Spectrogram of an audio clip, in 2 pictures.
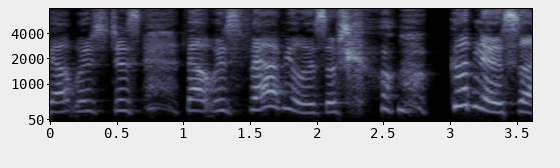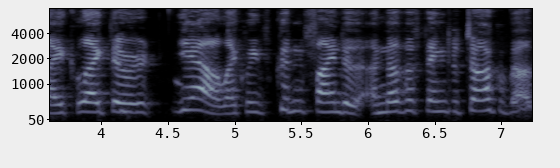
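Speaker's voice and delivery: giggly speech broken by laughter. Reacting to a co-speaker's joke, talking while unable to stop laughing. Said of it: "I just can't stop laughing".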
